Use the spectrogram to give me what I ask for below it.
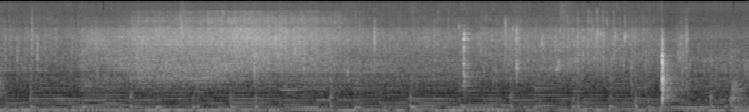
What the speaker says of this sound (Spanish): En la misma sartén que está caliente ponemos un poco de aceite y vertemos dentro la mezcla que hemos hecho con la harina de garbanzo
